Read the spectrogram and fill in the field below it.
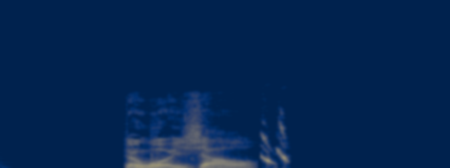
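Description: A man speaks in surprise, close by.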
